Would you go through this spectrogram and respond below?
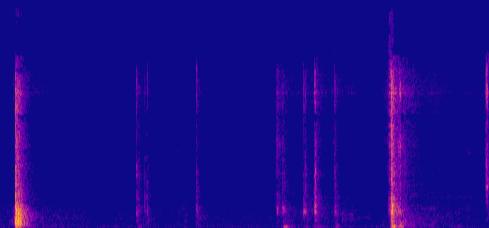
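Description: Keystrokes on a computer keyboard while values are entered into Excel cells: a sharp opening key hit, then sparse isolated clicks and a few quick clustered taps, closing with a firmer press, close and clear in a quiet room.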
